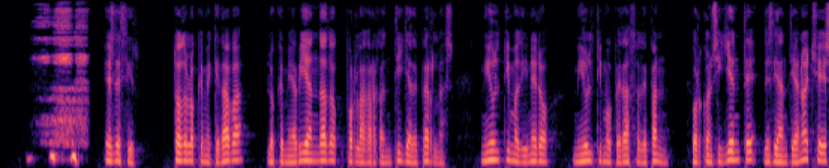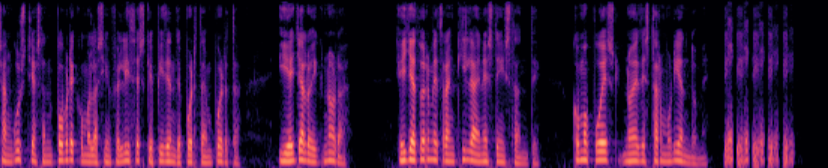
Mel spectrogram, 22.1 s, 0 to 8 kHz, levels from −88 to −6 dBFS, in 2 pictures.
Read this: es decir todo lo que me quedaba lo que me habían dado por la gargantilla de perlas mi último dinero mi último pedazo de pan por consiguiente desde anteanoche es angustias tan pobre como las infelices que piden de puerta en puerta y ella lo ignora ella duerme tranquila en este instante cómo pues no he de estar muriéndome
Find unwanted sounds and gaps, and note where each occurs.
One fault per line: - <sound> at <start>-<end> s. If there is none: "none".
- laugh at 0.3-1.2 s
- laugh at 20.7-21.6 s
